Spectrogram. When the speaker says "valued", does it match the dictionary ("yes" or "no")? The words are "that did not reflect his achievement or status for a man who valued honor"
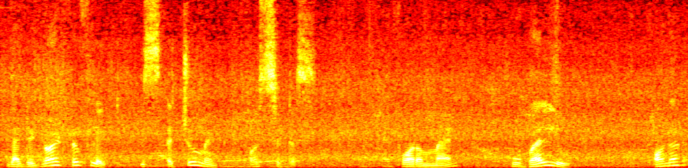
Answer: no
